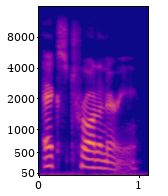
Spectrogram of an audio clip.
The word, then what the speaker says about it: extraordinary: Extraordinary or extraordinary. This one is actually extraordinary. You don't say extra and then ordinary. You blend them into a single cohesive sound.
